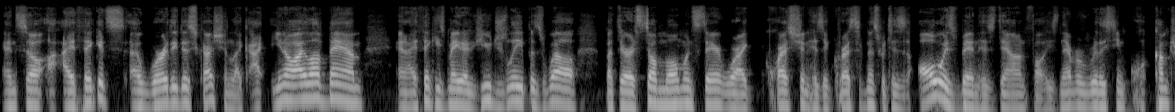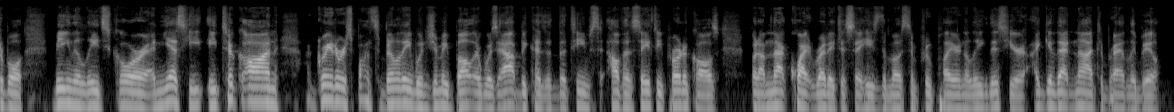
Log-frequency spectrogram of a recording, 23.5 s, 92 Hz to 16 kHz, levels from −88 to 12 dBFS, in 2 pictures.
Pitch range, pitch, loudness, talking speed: 110-135 Hz, 120 Hz, -26 LUFS, 250 wpm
